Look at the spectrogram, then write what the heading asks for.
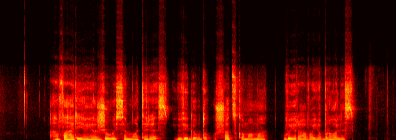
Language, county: Lithuanian, Vilnius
